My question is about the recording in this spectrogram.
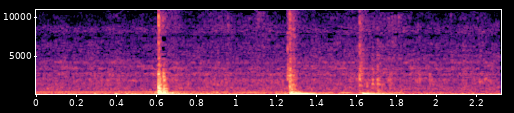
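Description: Three sharp, hollow knocks of empty plastic gallon jugs being bumped, the last two with a short low ring, over a faint steady hum.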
